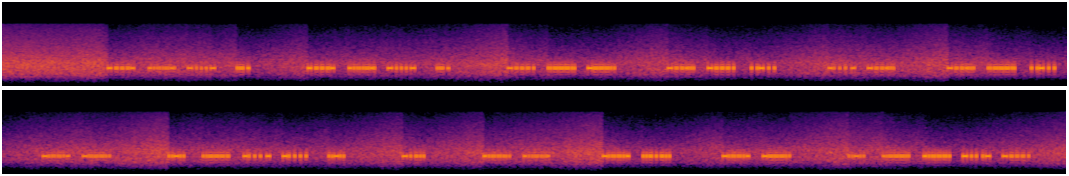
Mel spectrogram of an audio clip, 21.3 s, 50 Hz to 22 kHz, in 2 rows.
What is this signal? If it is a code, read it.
Hellschreiber (Feld-Hell, 122.5 baud), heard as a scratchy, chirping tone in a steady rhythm, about 900 Hz, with radio static and a narrow filter. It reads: AGN? AGN? PSE RPT UR RST DE I3ULI K CQ DX DE I2CMP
